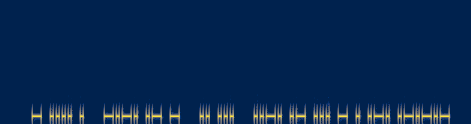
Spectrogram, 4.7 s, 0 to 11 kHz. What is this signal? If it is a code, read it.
Morse code, heard as a keyed tone, about 40 wpm, 700 Hz. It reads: THE CAT IS FASTER.
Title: Additional Easy Phrases 40wpm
